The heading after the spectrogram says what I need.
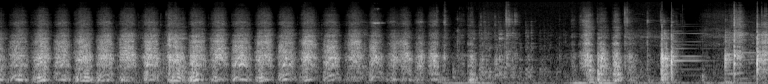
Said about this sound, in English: I'll just take that out now with a mixture of file and chisel.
